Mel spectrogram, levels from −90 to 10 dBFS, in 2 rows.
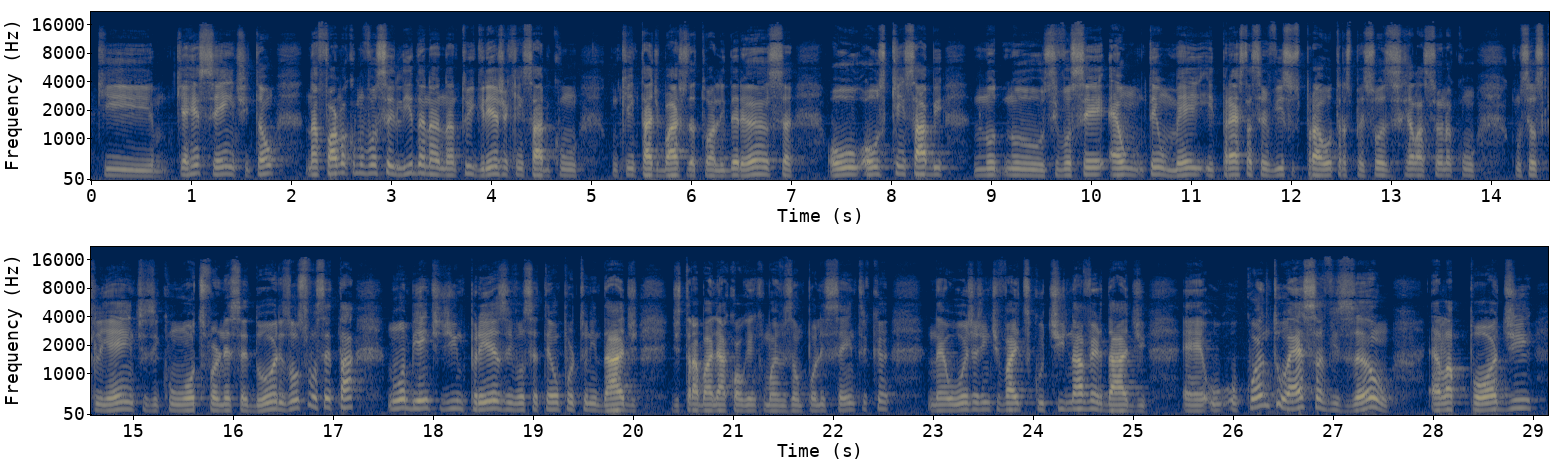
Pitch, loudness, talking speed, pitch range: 155 Hz, -32 LUFS, 185 wpm, 140-170 Hz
